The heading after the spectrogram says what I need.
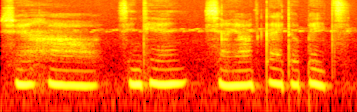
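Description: A woman narrating a guided bedtime relaxation like a sleep story narrator, in a soothing, hushed, breathy near-whisper with long pauses. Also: medium pitch, completely flat delivery. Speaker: host of a bedtime relaxation show.

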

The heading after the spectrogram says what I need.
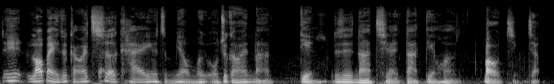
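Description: A man, a chatty co-host who tells stories in a loose, animated way. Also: fairly low pitch, racing, husky, no room sound. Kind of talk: casual chat.

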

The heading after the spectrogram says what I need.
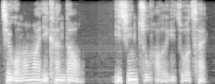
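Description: A man's voice: on the low side, little pitch movement, a little fast, gravelly, no echo. A man hosting a solo comedy podcast, telling playful stories. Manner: playful storytelling. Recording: dull, dry lo-fi home recording.

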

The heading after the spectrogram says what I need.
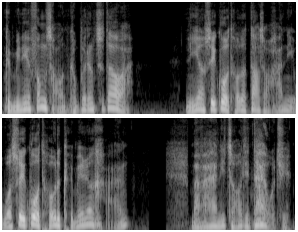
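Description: Man doing a sly wheedling male strategist, sighing, lively swooping pitch, dry close sound. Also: moderate pace, breathy edge, dry recording. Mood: coaxing. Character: sly, self-pitying male court strategist.

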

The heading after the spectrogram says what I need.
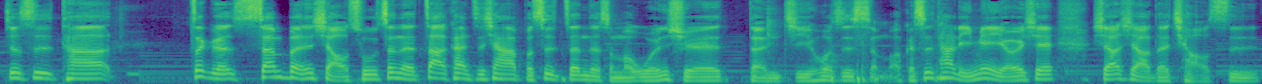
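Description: A man's voice: mid-range voice, lively intonation, moderate pace, faint music behind. A man with a Taiwanese Mandarin accent chatting casually and expressively as a co-host of a book show. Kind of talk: casual chat about books.

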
